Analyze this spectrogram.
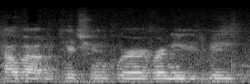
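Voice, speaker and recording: Background noise is noticeable, and room echo can be heard. Over it, a man talks with a fairly high pitch. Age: 60s. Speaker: club member, kitchen aide. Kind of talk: casual chat.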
